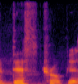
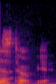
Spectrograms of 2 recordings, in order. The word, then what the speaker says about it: dystopia: utopia, but it's a dystropia. Dystopia.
